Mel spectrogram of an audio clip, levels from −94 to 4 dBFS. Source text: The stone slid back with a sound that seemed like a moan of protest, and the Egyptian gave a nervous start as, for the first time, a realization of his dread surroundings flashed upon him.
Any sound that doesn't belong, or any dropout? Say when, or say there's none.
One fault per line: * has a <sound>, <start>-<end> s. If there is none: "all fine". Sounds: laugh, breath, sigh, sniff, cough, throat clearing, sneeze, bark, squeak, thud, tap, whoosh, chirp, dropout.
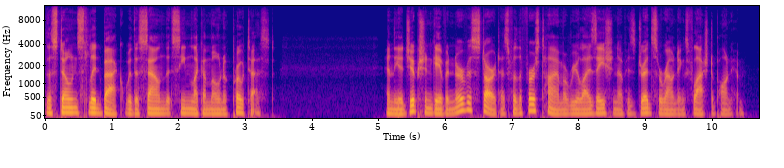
all fine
